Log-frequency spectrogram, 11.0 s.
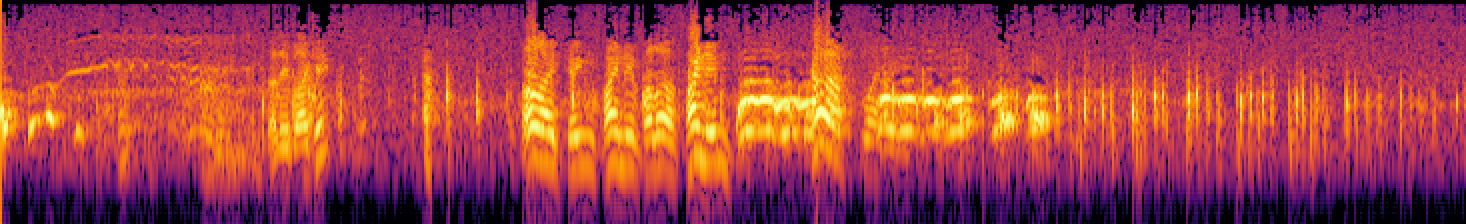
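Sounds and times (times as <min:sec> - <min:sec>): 
dog barking: 0:00.0 - 0:00.2, 0:05.6 - 0:08.0
speech: 0:02.0 - 0:02.6, 0:04.0 - 0:08.0.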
